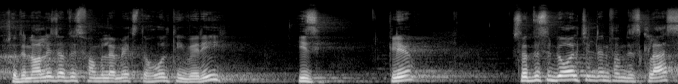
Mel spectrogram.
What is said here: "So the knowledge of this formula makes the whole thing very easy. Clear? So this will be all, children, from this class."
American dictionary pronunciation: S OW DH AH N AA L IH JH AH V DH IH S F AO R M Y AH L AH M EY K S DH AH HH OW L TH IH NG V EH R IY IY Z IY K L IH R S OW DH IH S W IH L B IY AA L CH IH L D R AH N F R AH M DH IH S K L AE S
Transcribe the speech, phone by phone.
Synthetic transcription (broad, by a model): S OW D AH N AA L IH JH AH V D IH S F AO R M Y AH L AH M EY K S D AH HH OW L T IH NG V EH R IY IY Z IY K L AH R S OW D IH S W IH L B IY AA L CH IH L D R AH N F R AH M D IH S K L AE S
